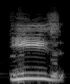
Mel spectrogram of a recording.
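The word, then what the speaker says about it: Ys: Skullfang, Saturn Tribute Boosted, Ease X Nordics, the latest in the long-running Ease franchise, and that's spelled Y-S.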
